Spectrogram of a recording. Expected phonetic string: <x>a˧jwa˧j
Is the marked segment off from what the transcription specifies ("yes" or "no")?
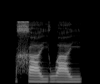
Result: no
